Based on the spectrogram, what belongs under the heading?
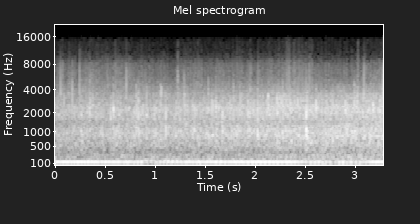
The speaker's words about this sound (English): And now he's receiving the applause from the members of the orchestra, the band, and the University String Orchestra he conducted.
